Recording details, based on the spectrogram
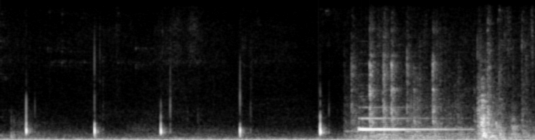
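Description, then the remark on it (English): A few evenly spaced footsteps approach, then an automatic bookstore door slides open with a rushing whoosh while a steady electronic chime tone sounds for about a second. “Oh, you'll hear that sound when the doors open at the bookstore.”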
